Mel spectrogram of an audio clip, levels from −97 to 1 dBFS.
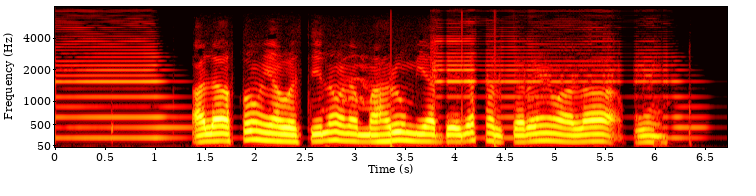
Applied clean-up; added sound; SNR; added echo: neural mask model RNNoise.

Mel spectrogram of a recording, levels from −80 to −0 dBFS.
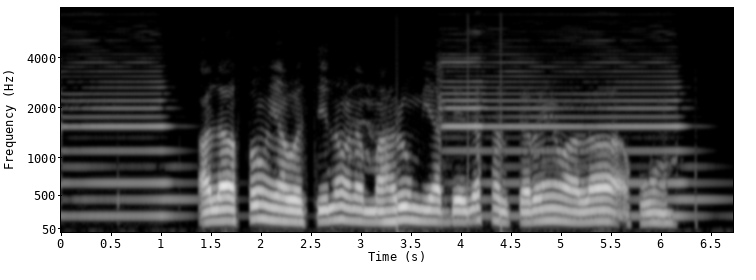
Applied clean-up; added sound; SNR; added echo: none; Bowed string instrument; 18 dB; none.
